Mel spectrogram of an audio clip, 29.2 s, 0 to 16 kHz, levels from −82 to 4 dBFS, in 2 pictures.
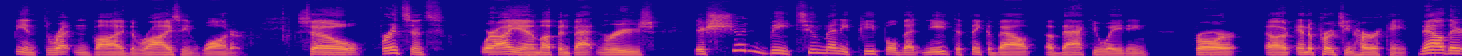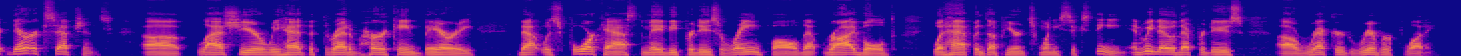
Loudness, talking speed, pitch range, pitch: -24 LUFS, 150 wpm, 105-135 Hz, 115 Hz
